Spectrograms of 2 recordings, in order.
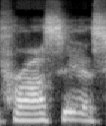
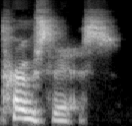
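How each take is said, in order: First: It is said with an American accent. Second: It is said with a Canadian accent. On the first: "we say process here" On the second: "They say process"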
